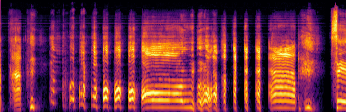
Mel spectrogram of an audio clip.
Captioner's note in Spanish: risas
